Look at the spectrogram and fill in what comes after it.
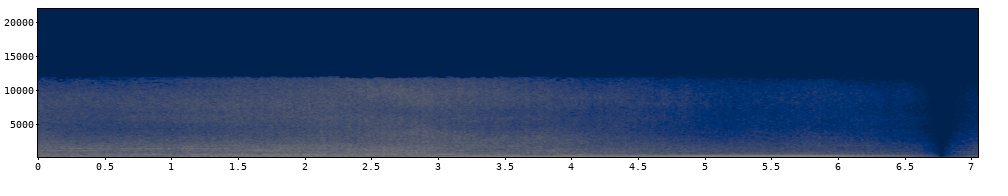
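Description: Classic Austin-Healey sports car's engine pulling uphill as it drives past, its note rising steadily in pitch and loudest as it goes by. The sound fades out abruptly near the end.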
